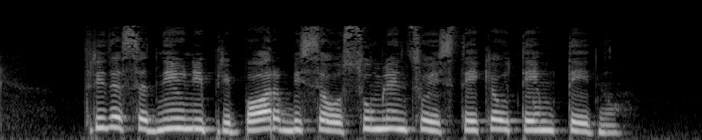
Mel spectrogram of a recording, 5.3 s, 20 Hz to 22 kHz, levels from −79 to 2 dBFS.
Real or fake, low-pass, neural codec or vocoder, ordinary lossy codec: fake; 19.8 kHz; vocoder, 48 kHz, 128 mel bands, Vocos; MP3, 48 kbps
